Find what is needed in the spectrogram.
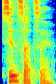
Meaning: sensation (widespread excitement)
- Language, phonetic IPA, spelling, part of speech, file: Russian, [sʲɪnˈsat͡sɨjə], сенсация, noun, Ru-сенсация.ogg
